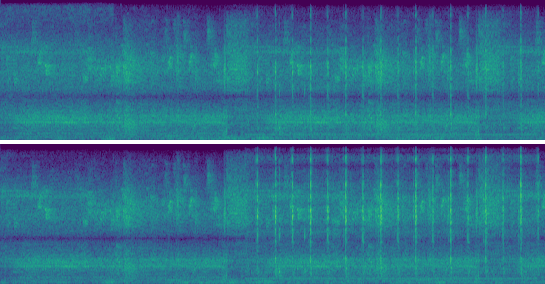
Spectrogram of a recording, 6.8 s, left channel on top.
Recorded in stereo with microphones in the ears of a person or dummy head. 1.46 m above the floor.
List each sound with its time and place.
0.0 s a vehicle: 10° left (ahead or behind)
3.0 s ticking: 20° right (ahead or behind)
